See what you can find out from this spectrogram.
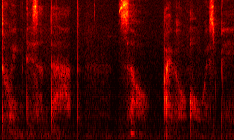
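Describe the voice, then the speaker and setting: Someone whispers in a gentle tone at a fairly slow pace over noticeable background noise. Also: woman. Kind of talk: ASMR emotional support talk. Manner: soft-spoken, gentle, conversational.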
